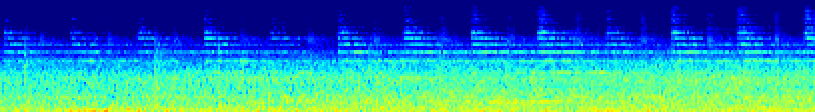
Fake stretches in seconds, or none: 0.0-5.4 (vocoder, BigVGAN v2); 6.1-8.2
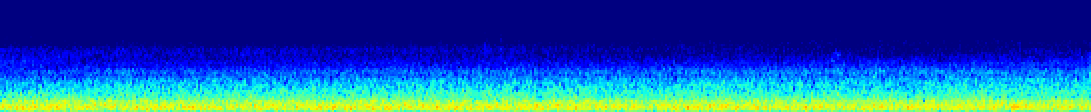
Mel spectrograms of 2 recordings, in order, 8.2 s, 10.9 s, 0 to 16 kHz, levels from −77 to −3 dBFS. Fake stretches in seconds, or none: none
